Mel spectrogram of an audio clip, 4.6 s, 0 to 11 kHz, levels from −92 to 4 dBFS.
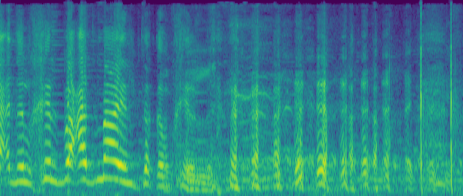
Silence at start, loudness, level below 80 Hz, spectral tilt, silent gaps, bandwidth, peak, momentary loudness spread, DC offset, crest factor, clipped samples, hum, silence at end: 0 s; -13 LUFS; -40 dBFS; -5 dB/octave; none; 11 kHz; 0 dBFS; 11 LU; under 0.1%; 12 dB; 0.5%; none; 0 s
